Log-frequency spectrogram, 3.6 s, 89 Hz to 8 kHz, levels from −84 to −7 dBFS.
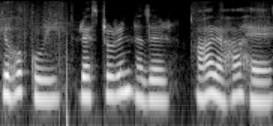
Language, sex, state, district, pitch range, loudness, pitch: Hindi, female, Himachal Pradesh, Shimla, 230-270 Hz, -18 LUFS, 255 Hz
